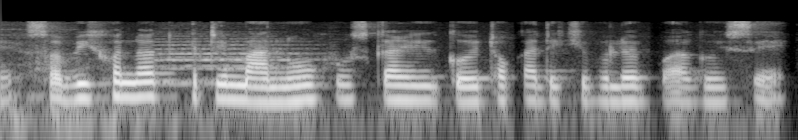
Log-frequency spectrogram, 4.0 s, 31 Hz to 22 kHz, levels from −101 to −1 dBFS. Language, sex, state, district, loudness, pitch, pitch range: Assamese, female, Assam, Kamrup Metropolitan, -19 LUFS, 195 Hz, 190-215 Hz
